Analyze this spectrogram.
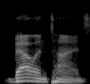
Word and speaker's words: Valentine's: But I just can't use an M for N when you say Valentine.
